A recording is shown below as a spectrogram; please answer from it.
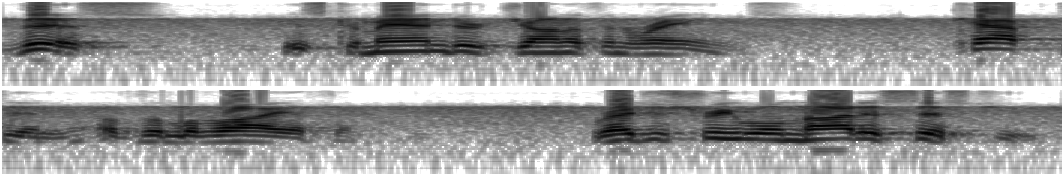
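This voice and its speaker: An actor playing a cold, menacing male rogue submarine commander who speaks in a measured, declamatory way over marine radio. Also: medium pitch, slight background noise, poor audio.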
